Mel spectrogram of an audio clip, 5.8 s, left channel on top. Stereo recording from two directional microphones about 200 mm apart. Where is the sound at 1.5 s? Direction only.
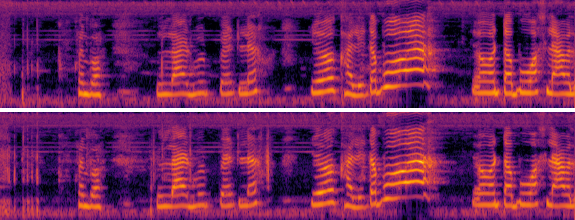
Centre (ahead or behind).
